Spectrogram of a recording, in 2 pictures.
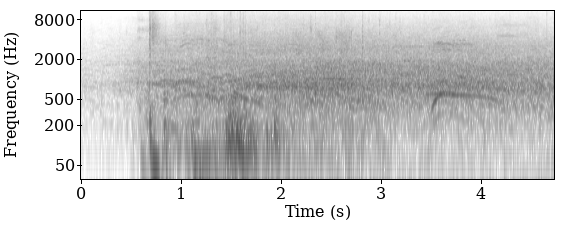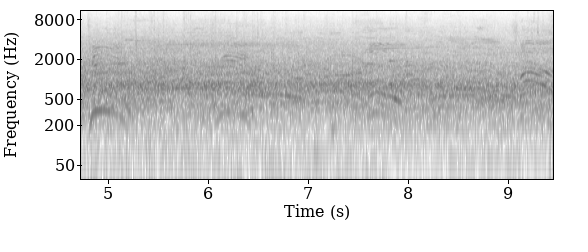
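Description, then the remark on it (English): A sudden sharp impact as a Russian boxer is knocked out in a boxing match in Las Vegas, followed at once by a large crowd erupting into a loud, sustained wave of gasps and excited exclamations that carries on steadily to the end. “They gasp as the Russian is knocked out.”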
